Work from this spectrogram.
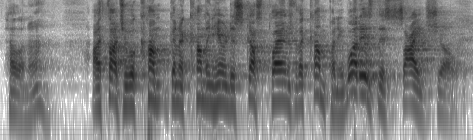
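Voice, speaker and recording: A man's voice: fairly high pitch, animated, quick pace, a bit bright. A man playing an indignant, baffled, blustering company board member in a table read of a boardroom drama. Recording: roomy, echoey indoor sound.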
